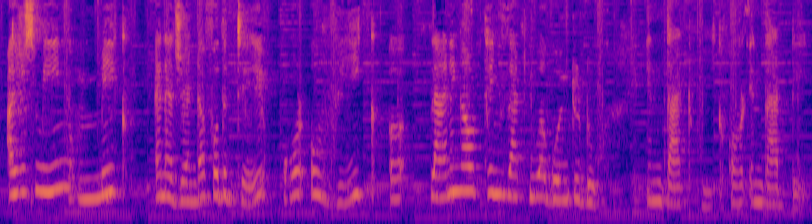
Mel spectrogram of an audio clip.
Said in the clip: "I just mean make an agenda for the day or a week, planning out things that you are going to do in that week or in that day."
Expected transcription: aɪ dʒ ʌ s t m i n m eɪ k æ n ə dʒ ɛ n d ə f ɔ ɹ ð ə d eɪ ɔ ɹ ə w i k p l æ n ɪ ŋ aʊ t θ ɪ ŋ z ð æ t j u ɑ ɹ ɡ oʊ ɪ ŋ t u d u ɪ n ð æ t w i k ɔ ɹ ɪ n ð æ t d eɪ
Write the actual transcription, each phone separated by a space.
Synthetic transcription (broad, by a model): aɪ dʒ ʌ s t m i n m eɪ k æ n ə dʒ ɛ n d ə f ɔ ɹ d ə d eɪ ɔ ɹ ə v i k p l æ n ɪ ŋ aʊ t t ɪ ŋ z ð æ t j u ɑ ɹ ɡ oʊ ɪ ŋ t u d u ɪ n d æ t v i k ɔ ɹ ɪ n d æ t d eɪ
